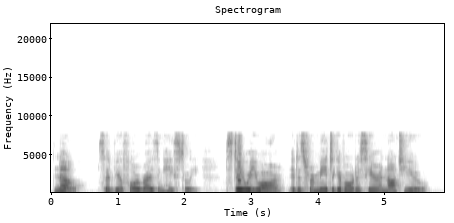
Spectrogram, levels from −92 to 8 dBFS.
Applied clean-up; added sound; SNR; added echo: none; none; none; none.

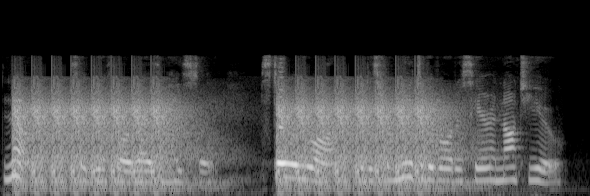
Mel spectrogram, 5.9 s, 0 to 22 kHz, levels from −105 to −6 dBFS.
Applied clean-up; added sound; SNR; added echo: none; Gunshot, gunfire; 2 dB; none.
